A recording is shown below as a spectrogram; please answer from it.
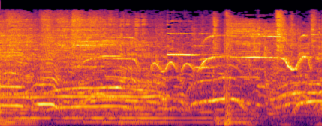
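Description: A live folk band ending a song: the full band with drums and double bass stops about half a second in, a last chord rings on while the crowd whoops and shouts, and a final sharp hit comes about three seconds in.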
